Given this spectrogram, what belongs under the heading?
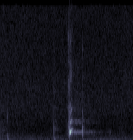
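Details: Five-day-old baby boy: a sharp little hiccup with a couple of faint softer catches around it in a quiet room; newborn hiccups.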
